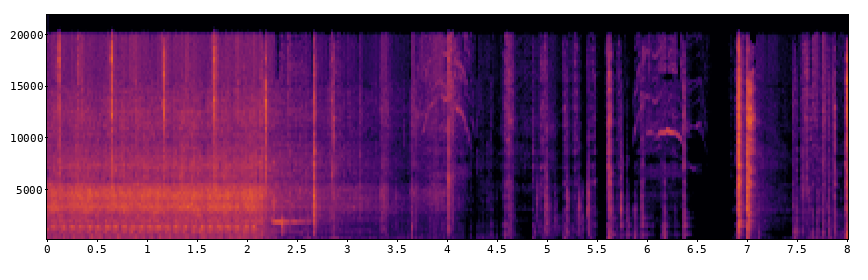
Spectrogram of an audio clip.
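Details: 1974 Ford van, sat 30 days in Arizona heat after fuel pump replacement and carburetor rebuild, air cleaner refitted: about two seconds of steady cranking roughly four turns a second, never catching. Owner checking whether carburetor gets gas; cranking no-start.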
